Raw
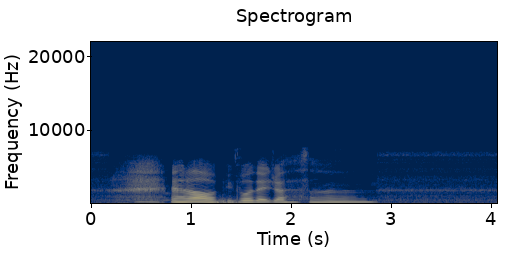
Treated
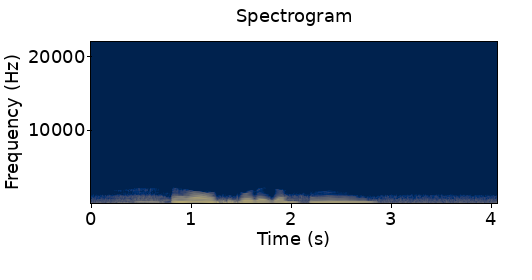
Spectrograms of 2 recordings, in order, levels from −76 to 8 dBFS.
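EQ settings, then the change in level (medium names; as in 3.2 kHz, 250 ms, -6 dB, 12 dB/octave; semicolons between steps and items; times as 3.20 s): inverse Chebyshev low-pass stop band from 2.8 kHz, stop band 50 dB; tilt EQ -4 dB/octave; peaking EQ 63 Hz +6.5 dB 0.88 oct; 0.0 dB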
